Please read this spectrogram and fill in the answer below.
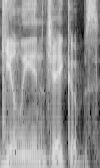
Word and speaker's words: Gillian Jacobs: I think Jacobs Gillian her name is Gillian are you sure it's not Gillian yeah it is it's Gillian okay I mean it's very strange but it's true I mean she she's yeah it's pronounced Gillian Gillian Jacobs I I'm not saying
